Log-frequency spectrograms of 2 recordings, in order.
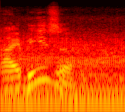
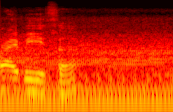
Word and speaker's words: Ibiza: Voyaging CA had a theory about the pronunciation thing, because he reminded me that people in the south and east of Spain tend to pronounce the Z as TH.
